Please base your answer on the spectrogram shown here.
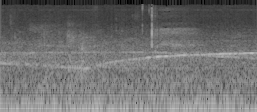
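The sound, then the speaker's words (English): Fire truck sirens wail as they race past, the tone dipping and then climbing slowly and steadily over a low rumble of road traffic. “fire trucks are racing past you.”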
